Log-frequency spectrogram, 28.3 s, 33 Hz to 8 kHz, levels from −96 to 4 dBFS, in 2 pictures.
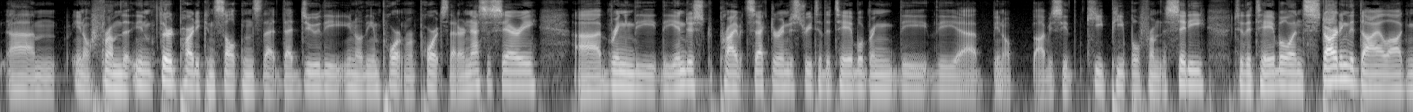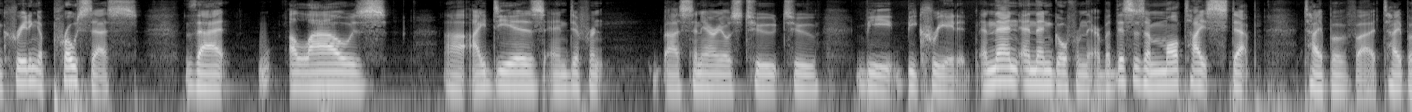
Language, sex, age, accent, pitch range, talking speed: English, male, 30-49, American, 105-120 Hz, 180 wpm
